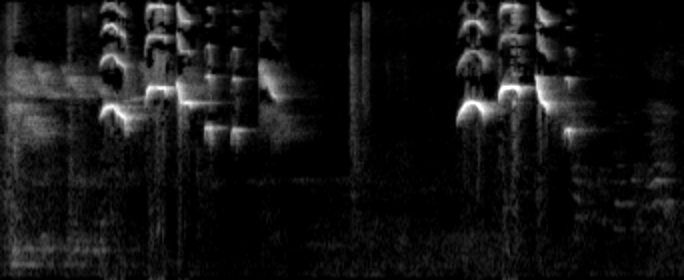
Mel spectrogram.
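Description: A small bird sings loud, bright whistling phrases close by.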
